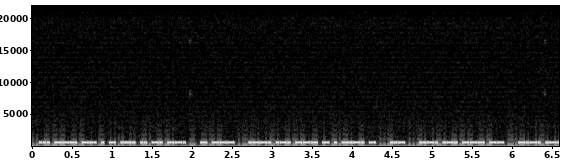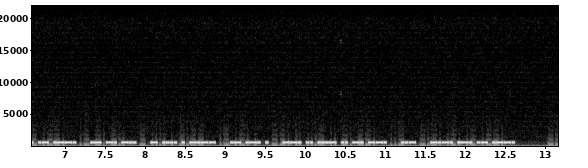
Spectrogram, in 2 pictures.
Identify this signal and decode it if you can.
Morse code, heard as a keyed tone, about 51 wpm, 600 Hz. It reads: SOMETHING TO PROTECT U FROM CRAP AND THEY ARE GIVING U CRAP
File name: archived / CRSnet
